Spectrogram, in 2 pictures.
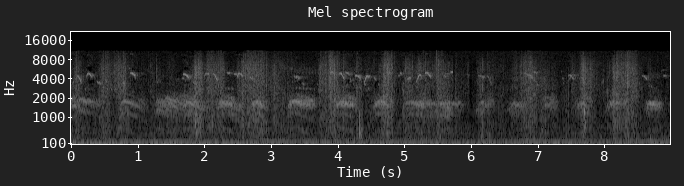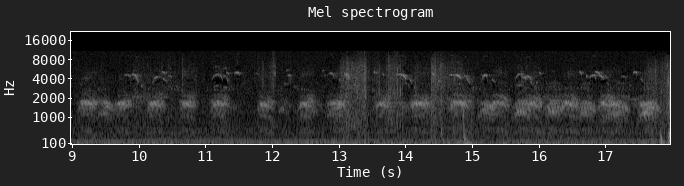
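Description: Birds calling in a dense, continuous chorus: harsh calls repeat a few times a second, with many short, high chirps above them and scattered rustling clicks. A steady low hum runs beneath.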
